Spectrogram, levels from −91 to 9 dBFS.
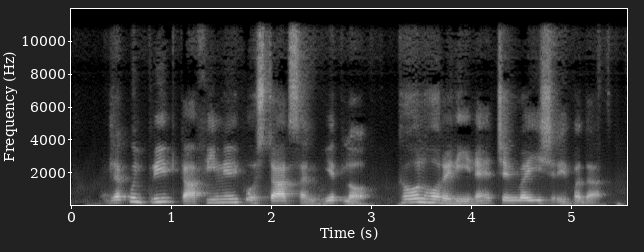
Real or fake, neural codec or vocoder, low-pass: fake; codec, 24 kHz, 0.9 kbps, WavTokenizer, large speech release; 10.8 kHz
